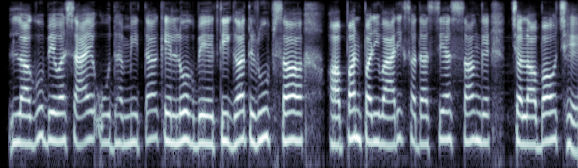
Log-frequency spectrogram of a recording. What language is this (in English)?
Maithili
